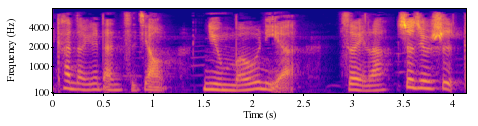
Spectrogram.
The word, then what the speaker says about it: pneumonia: 那急性肺炎叫做 pneumonia， p 也是一个废物不发音 pneumonia， p 和 e 都不发音 pneumonia， pneumonia，急性肺炎。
